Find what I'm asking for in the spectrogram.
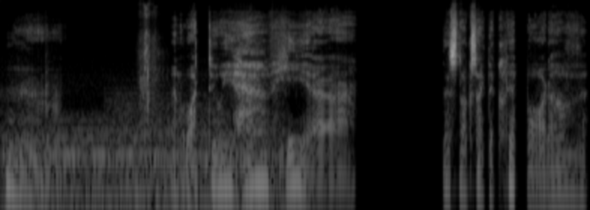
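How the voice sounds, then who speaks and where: A man narrates a role-playing game in character and reads documents aloud, measured, formal and dry. His voice is low and slightly rough with vocal fry, and the recording has no room sound.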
